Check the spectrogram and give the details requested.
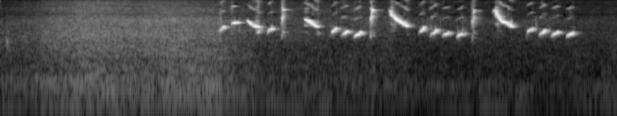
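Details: Greater green leafbird from Alas Purwo, Banyuwangi, delivering bebeciu song after a quiet start: lively falling whistles in rapid series, sharp high downslurred notes and short chips. A faint low hum runs beneath.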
